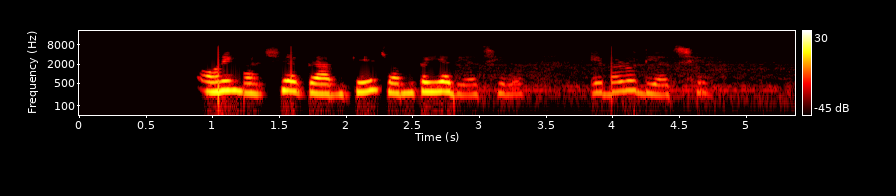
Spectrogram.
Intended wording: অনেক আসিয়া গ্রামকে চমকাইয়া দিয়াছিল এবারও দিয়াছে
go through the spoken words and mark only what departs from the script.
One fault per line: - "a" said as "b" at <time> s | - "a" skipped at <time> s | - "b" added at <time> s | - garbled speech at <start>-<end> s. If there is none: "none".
none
